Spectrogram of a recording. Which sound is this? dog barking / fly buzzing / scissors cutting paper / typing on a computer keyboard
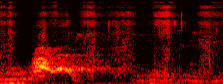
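dog barking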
